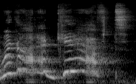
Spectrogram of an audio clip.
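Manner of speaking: very high, drawn-out excited cheer; gleeful squeal. Retold or imitated. Greeting a delivery of presents, high gleeful squeal. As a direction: squeal it like a kid getting presents.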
